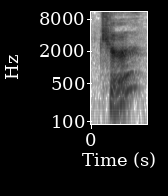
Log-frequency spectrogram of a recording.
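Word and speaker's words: cuir: out slide sandal and and cure I think it's how you pronounce it it's here leather so c-u-i-r might be pronouncing that wrong uh more than likely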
